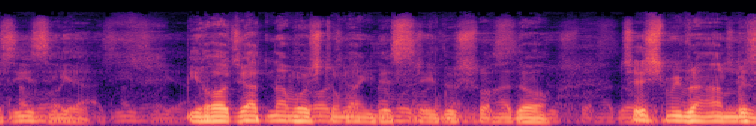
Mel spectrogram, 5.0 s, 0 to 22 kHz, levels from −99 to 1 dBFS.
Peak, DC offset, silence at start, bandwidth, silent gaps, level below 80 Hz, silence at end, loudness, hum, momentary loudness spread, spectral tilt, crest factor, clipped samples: -2 dBFS; under 0.1%; 0 s; 14.5 kHz; none; -50 dBFS; 0 s; -20 LUFS; none; 18 LU; -6 dB/octave; 18 dB; under 0.1%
